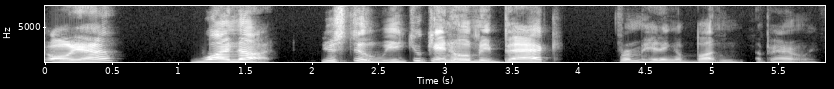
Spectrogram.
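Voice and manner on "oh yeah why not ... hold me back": high, loud mocking taunt; taunting villain. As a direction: sneer at the weakened hero. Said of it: "He's like".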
